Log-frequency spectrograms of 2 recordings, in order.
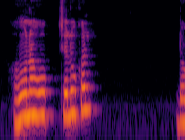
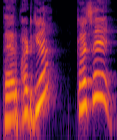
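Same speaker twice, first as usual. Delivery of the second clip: louder, rising startled question; surprised; 5 semitones higher, 8 dB louder, slower than usual. Acted. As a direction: react in alarm to the hurt foot. Son reacts to mother's injury. (हैरानी से पूछना)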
